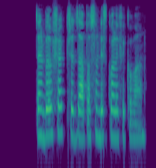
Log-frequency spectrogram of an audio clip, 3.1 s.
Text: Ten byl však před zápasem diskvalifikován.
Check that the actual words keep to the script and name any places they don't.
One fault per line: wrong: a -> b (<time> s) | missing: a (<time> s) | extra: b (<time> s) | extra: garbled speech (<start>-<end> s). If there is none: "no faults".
no faults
